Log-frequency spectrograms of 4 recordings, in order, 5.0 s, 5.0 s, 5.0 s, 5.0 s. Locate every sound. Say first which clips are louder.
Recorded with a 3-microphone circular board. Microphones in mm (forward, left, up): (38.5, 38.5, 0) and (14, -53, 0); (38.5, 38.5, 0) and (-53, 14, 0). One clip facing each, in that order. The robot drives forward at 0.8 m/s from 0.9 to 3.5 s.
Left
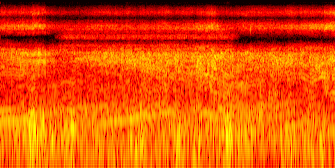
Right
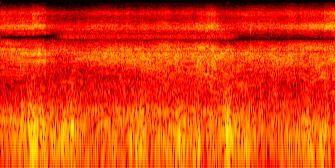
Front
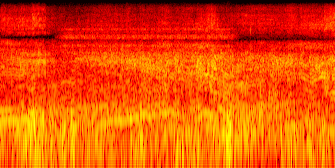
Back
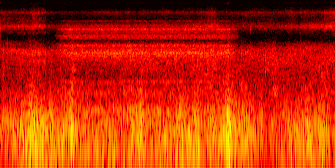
0.0 s a motorcycle: left 4 dB, front 7 dB; 15° left; by 5.0 s 20° left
